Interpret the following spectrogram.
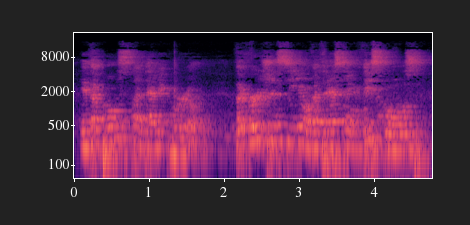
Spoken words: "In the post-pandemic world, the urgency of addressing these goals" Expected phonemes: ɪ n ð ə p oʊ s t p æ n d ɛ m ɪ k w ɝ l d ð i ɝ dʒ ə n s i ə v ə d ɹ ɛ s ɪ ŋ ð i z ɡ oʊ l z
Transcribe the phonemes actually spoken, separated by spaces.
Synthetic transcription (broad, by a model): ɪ n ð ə p oʊ s t p æ n d ɛ m ɪ k w ɝ l d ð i ɝ dʒ ə n s i ə v ə d ɹ ɛ s ɪ ŋ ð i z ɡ oʊ l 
